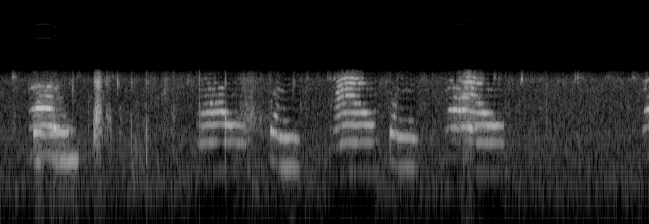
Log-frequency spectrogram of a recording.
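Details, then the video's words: Domestic cat described as talking, giving six drawn-out, tonal meows of varying length over ten seconds, some rising and falling, with quiet pauses between; indoor setting, no other clear sounds. "Talking cat"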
